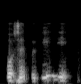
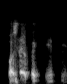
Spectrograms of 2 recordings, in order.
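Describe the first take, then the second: First: High, tearful cry of despair; pleading through tears; a hint of a sob in the voice. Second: Much higher, anguished tearful wail; crying out to herself in despair. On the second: Retold or imitated. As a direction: break into a desperate cry. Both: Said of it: "Saya menangis, saya bilang".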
